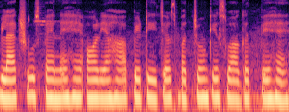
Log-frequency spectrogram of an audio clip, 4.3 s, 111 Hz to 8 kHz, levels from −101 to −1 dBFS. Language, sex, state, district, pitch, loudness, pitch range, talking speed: Hindi, female, Chhattisgarh, Raipur, 190 Hz, -14 LUFS, 190-195 Hz, 180 wpm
